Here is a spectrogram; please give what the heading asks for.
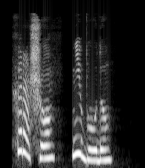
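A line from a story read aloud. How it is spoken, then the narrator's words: Plain. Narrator (Russian): сказала Алиса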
